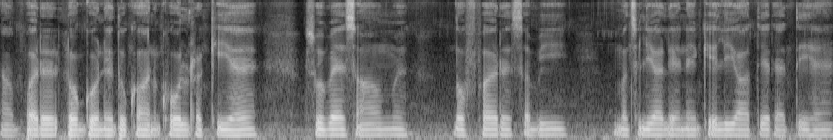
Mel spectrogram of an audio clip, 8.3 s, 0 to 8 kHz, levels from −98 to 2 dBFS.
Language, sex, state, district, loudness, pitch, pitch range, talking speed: Hindi, male, Chhattisgarh, Sukma, -18 LUFS, 120 Hz, 115-120 Hz, 135 wpm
